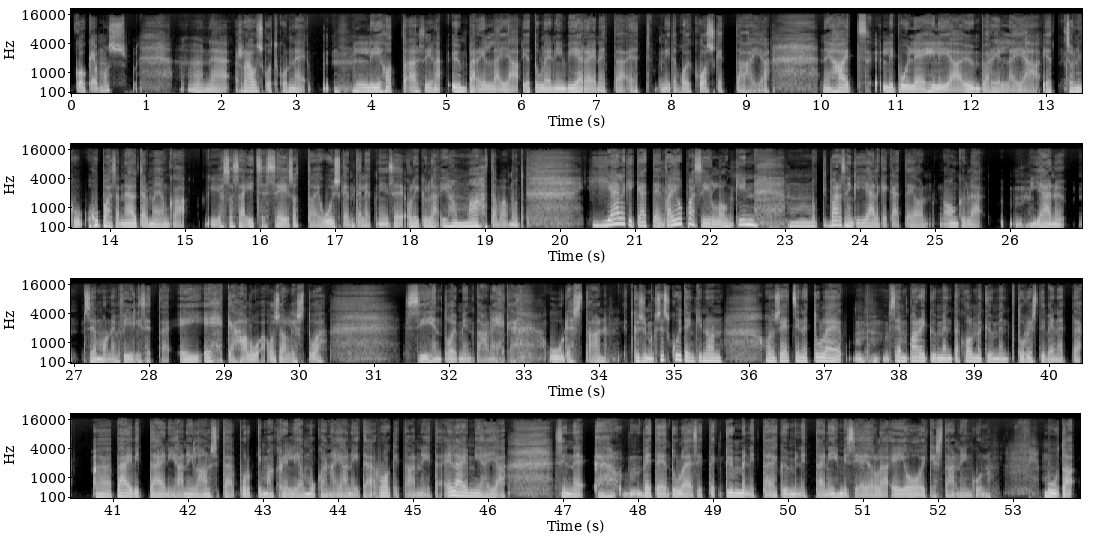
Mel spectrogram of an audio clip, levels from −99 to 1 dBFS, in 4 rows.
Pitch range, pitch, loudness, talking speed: 120-150 Hz, 130 Hz, -24 LUFS, 120 wpm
